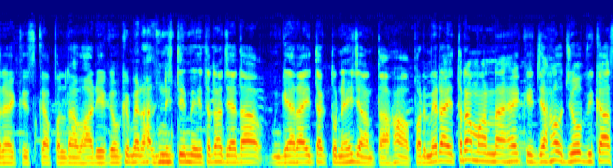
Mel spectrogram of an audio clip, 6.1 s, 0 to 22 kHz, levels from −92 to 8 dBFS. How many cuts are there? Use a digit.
0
